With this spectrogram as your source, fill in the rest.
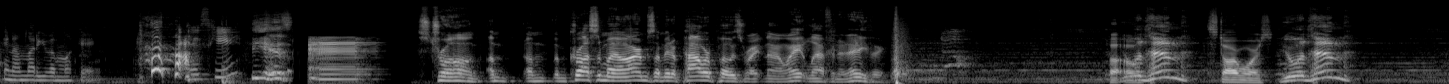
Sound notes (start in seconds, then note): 1.5 laughs; 3.0 buzzer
